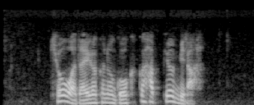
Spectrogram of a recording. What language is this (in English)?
Japanese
